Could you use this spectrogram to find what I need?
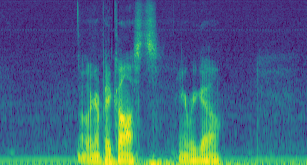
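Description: A man speaks briefly into a close microphone with animation.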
